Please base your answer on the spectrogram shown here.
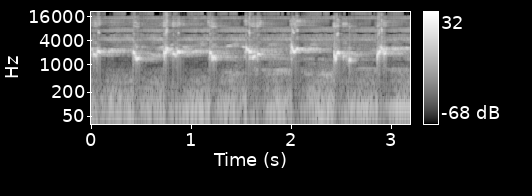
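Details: Yellow-vented bulbul recorded in cool open natural surroundings: loud whistled phrases, each a sharp upward note followed by a falling slur, repeated roughly every half second.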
